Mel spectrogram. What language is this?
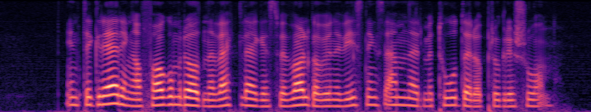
Norwegian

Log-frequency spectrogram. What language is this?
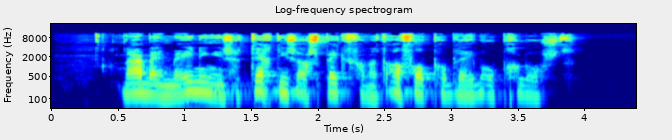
Dutch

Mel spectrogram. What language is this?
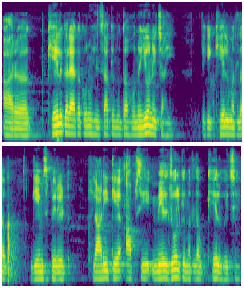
Maithili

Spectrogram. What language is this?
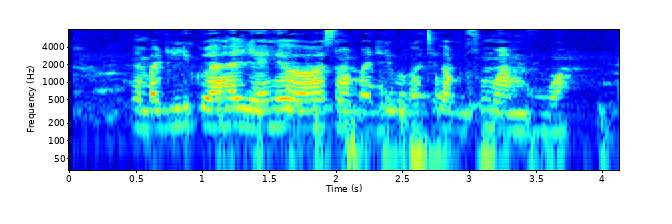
Swahili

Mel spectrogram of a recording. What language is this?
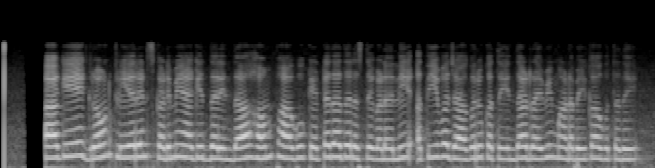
Kannada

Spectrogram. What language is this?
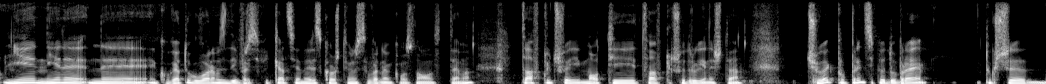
Bulgarian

